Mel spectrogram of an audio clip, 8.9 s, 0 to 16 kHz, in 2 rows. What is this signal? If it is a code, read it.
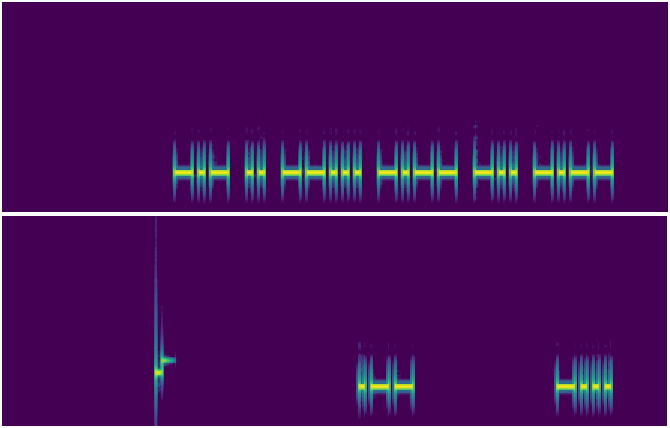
Morse code, heard as a keyed tone, about 30 wpm, spaced as for 21 wpm, 700 Hz. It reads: KI7YDY WB
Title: USA Call Signs - 6 Characters - 8x Character Spacing - 30wpm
